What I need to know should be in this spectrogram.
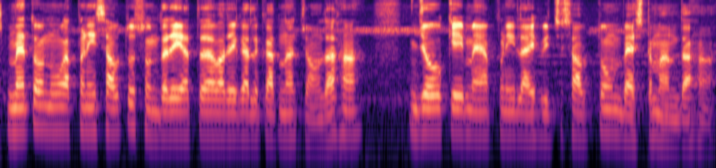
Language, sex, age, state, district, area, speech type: Punjabi, male, 18-30, Punjab, Mansa, urban, spontaneous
